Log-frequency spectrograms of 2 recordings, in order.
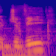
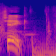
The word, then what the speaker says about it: JVKE: So it's spelled JVKE, but my actual name is Jacob. But we switched it to Jake, and then I took the A and flipped it upside down. But some people call me JVKE or Javik, but you pronounce it Jake.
